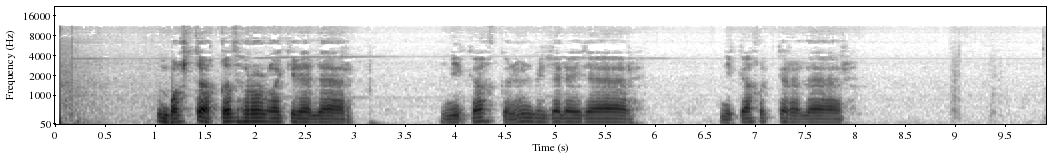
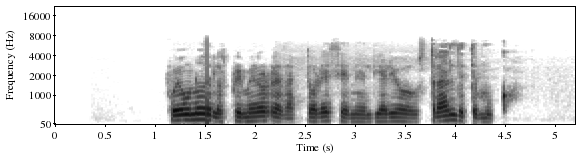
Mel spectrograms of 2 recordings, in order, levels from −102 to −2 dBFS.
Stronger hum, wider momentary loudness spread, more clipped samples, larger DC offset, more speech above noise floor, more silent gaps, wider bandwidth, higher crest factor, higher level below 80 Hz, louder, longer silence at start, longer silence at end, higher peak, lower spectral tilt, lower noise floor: neither; first, 14 LU vs 11 LU; neither; neither; second, 53 dB vs over 74 dB; neither; first, 11.5 kHz vs 6.6 kHz; about the same, 20 dB vs 16 dB; first, -46 dBFS vs -54 dBFS; about the same, -19 LUFS vs -17 LUFS; second, 0.05 s vs 1.15 s; first, 2.05 s vs 0.65 s; about the same, 0 dBFS vs -2 dBFS; about the same, -8 dB/octave vs -7.5 dB/octave; second, -70 dBFS vs under -90 dBFS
